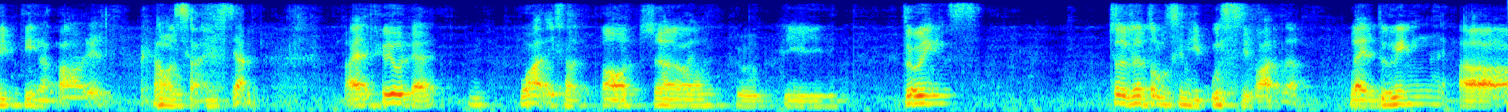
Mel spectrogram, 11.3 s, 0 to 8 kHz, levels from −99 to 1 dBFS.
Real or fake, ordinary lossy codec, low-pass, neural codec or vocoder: fake; none; 7.2 kHz; codec, 24 kHz, 1.5 kbps, HILCodec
